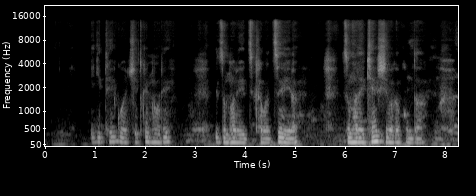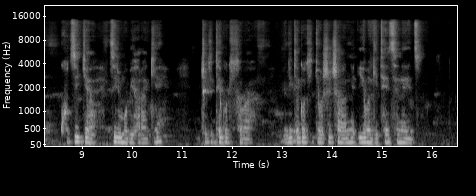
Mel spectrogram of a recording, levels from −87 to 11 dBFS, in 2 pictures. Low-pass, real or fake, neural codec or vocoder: 14.4 kHz; fake; autoencoder, 48 kHz, 128 numbers a frame, DAC-VAE, trained on Japanese speech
